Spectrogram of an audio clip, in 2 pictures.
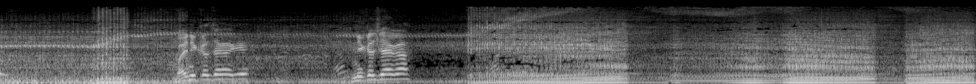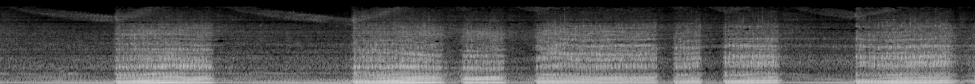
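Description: A tractor engine roars and revs hard.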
